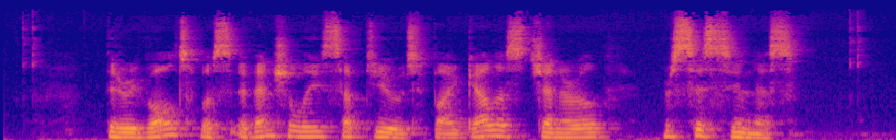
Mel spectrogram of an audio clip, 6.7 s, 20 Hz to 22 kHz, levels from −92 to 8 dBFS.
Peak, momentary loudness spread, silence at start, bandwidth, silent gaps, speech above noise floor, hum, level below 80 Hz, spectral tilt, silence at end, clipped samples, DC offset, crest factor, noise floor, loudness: -4 dBFS; 8 LU; 0.35 s; 16 kHz; none; 29 dB; none; -52 dBFS; -4 dB/octave; 0.75 s; under 0.1%; under 0.1%; 18 dB; -51 dBFS; -21 LUFS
